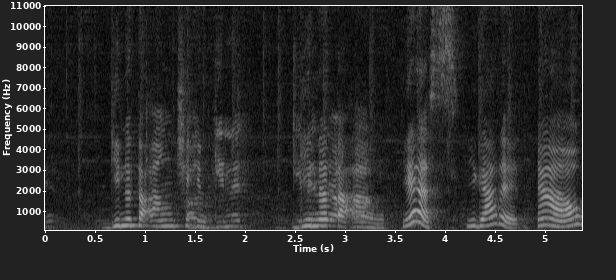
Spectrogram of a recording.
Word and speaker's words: Ginataang: Ginataang.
